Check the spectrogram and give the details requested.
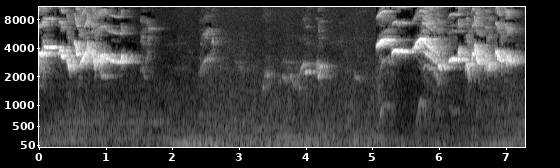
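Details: Oriental magpie-robin delivering two bursts of quick, varied whistles and chattering trills, one at the start and one after a pause of about four seconds, with a few soft notes in between and a faint low hum behind.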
